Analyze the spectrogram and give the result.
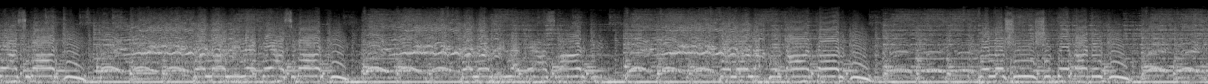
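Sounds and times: devotional music: 0:00.0 - 0:12.0
wavering pitched voices: 0:01.0 - 0:09.5.

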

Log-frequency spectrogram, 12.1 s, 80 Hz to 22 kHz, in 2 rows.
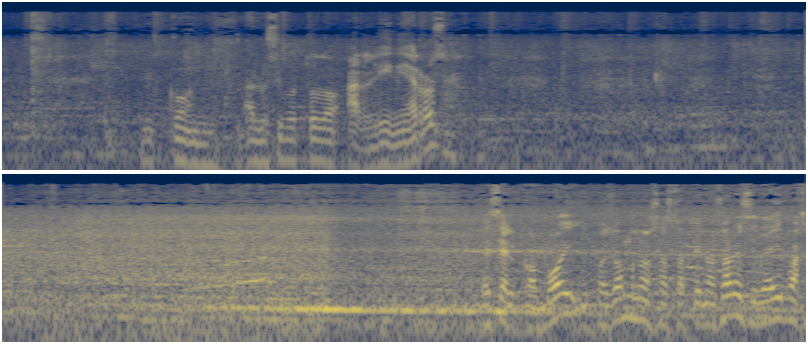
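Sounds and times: rising whine: 0:06.0 - 0:12.0
steady hum: 0:06.0 - 0:12.0
train running noise: 0:06.0 - 0:12.0.

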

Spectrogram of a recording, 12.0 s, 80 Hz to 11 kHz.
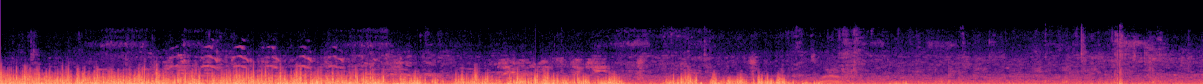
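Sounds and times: low engine-like rumble: 0:00.0 - 0:12.0.

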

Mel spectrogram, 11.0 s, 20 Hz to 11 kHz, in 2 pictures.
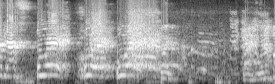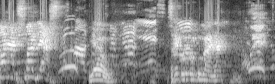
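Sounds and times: crowd noise: 0:00.0 - 0:11.0
loud drawn-out shouts: 0:00.1 - 0:05.5.

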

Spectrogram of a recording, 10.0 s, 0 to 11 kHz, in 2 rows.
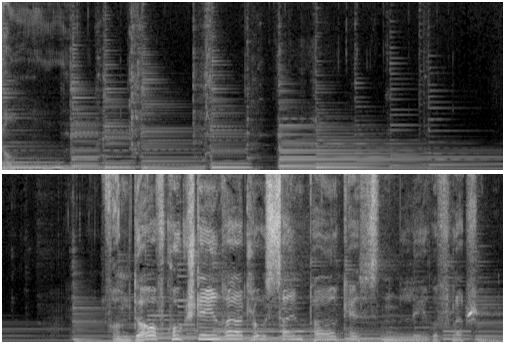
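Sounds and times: person singing: 0:00.0 - 0:01.0, 0:06.0 - 0:10.0
acoustic guitar strumming: 0:00.0 - 0:10.0.

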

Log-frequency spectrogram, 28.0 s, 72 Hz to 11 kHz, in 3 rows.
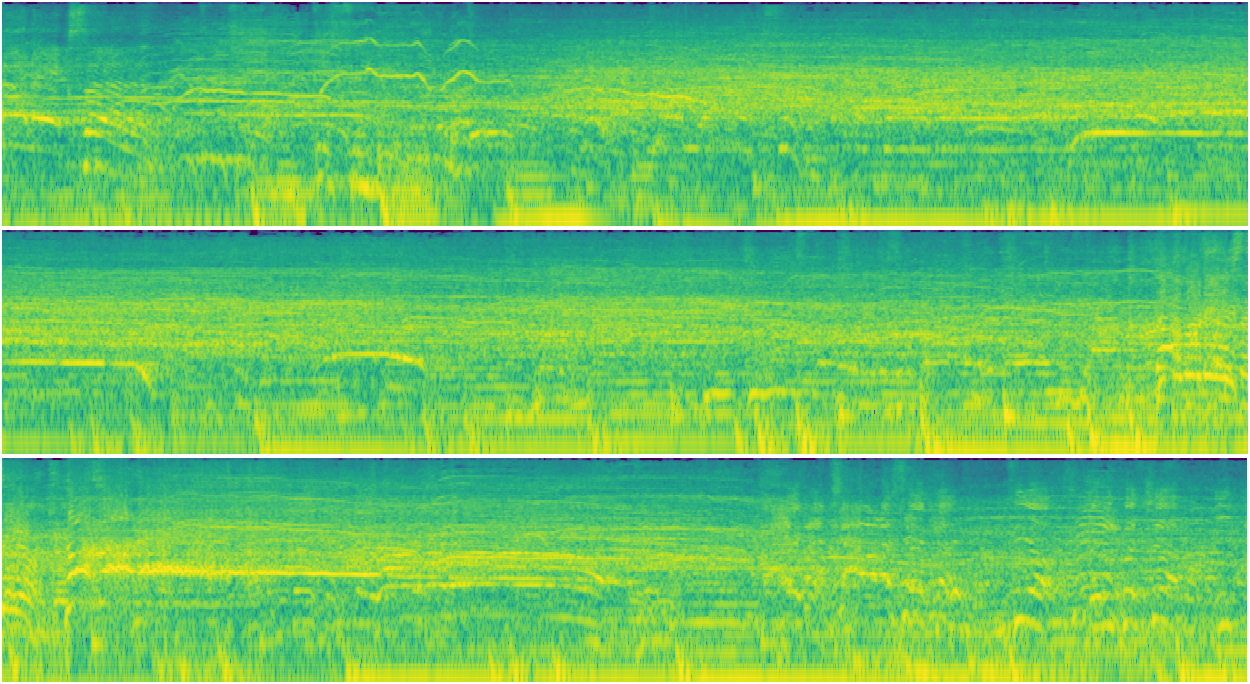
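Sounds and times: crowd shouting and cheering: 0:00.0 - 0:28.0
pop-rap music with deep bass: 0:00.0 - 0:28.0.

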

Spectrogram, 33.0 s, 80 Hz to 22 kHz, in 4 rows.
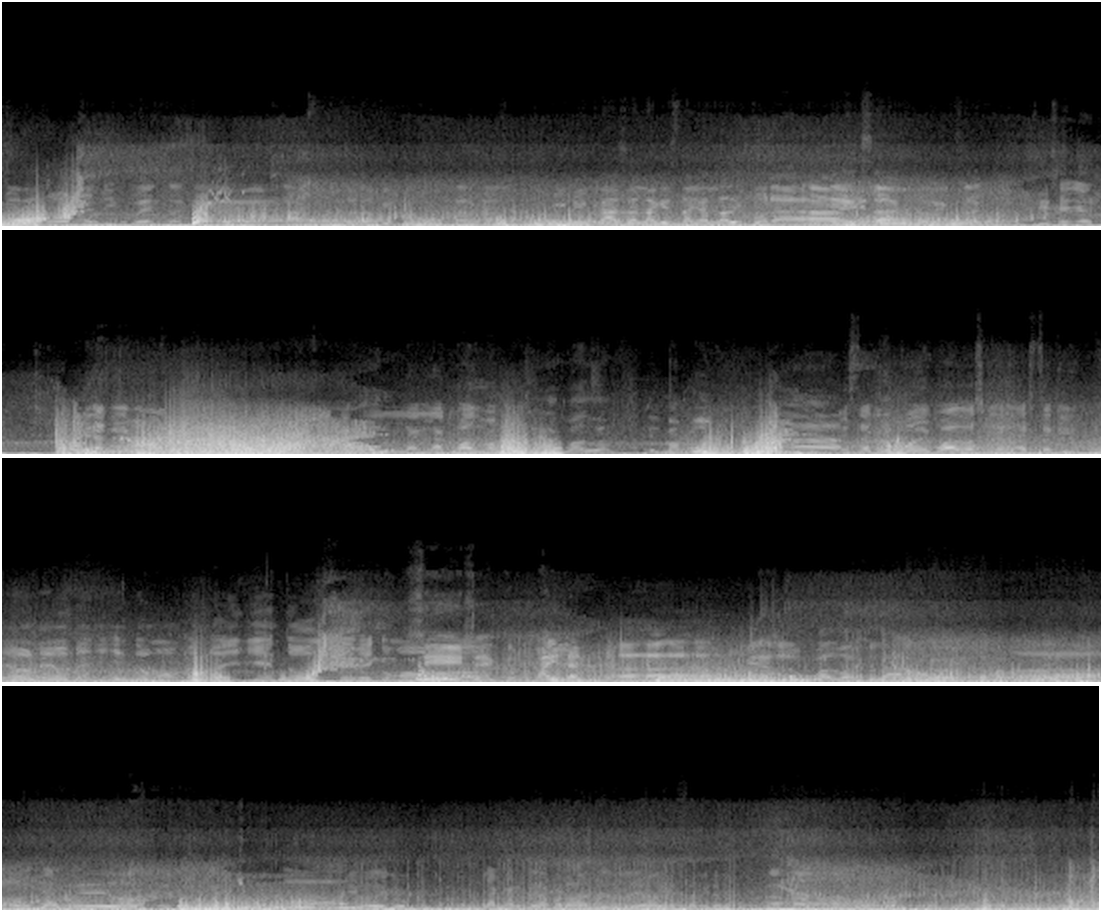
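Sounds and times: wind buffeting microphone: 0:00.0 - 0:32.9
person's voice: 0:13.2 - 0:31.6.

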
